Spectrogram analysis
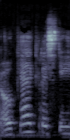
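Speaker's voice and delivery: put-on thick French accent. A speaker quotes her mother's words to her: heavy French accent. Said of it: "she had a very heavy, beautiful French accent".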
